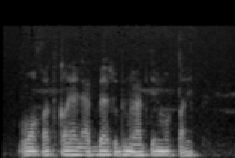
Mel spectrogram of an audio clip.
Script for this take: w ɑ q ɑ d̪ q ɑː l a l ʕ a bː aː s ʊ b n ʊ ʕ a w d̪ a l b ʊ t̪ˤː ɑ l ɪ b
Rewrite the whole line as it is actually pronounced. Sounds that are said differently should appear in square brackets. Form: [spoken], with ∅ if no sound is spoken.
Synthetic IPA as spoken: w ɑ q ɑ d̪ q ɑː l a l ʕ a bː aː s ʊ b n ʊ ʕ a [b] d̪ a l [m] ʊ t̪ˤː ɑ l ɪ b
